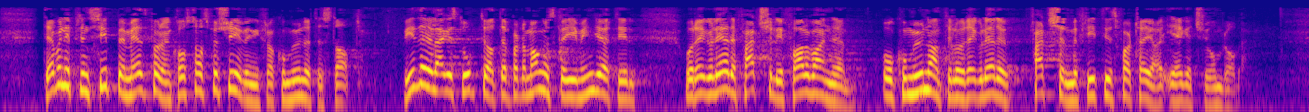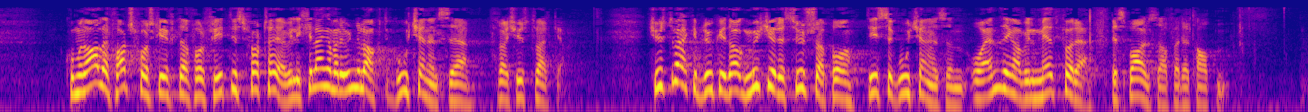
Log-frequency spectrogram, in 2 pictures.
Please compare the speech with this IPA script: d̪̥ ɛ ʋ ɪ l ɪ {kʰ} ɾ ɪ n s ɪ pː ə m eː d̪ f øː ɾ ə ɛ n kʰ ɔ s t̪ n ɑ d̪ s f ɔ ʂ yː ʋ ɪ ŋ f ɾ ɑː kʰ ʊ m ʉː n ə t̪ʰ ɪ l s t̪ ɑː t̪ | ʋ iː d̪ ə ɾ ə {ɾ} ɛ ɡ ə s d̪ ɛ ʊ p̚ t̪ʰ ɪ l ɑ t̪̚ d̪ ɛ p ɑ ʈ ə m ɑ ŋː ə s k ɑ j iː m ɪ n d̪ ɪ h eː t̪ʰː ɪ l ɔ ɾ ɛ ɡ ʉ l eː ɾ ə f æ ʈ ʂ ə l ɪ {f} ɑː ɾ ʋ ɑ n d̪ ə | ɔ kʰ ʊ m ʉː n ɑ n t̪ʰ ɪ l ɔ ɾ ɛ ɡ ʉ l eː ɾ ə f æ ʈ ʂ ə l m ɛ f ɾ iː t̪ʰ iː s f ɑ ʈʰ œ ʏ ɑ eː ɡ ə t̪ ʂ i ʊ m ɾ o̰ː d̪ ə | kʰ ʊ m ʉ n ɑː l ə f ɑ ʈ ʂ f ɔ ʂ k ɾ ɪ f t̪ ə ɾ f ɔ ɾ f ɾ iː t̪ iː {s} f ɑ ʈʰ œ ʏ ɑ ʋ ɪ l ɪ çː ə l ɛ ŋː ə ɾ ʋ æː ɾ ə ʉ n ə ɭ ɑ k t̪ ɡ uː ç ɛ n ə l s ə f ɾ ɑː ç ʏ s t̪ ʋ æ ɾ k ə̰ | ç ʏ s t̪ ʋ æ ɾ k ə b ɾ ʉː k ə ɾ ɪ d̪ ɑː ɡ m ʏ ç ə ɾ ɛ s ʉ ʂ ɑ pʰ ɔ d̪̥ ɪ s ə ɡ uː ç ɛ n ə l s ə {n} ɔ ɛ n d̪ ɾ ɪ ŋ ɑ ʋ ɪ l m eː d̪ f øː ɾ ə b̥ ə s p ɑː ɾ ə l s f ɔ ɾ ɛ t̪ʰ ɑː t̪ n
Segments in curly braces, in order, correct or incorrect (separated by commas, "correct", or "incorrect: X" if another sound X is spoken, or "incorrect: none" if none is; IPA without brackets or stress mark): incorrect: pʰ, incorrect: l, correct, correct, correct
